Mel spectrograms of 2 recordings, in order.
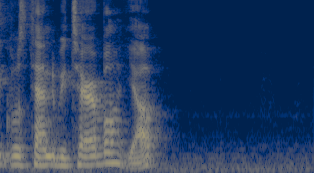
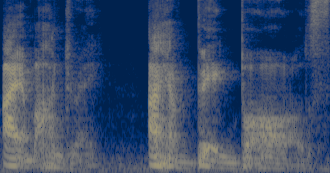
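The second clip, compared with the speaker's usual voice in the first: slow, low mock-serious line; a hint of a deep character voice; Andre; 9 semitones lower, 4 dB quieter, slower than usual. Streamer quoting a favorite movie line, slow low imitation. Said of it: "when Andre goes".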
